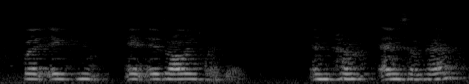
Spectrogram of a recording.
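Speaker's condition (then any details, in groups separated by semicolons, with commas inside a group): Spastic cerebral palsy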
